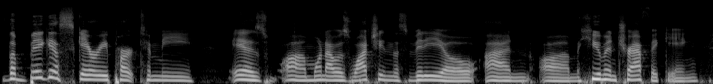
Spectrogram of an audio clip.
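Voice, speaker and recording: A woman's voice: medium pitch, unhurried, a little mellow, smooth, no room sound. A woman co-hosting a talk show in informal, conversational chat. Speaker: show co-host. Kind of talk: casual chat.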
